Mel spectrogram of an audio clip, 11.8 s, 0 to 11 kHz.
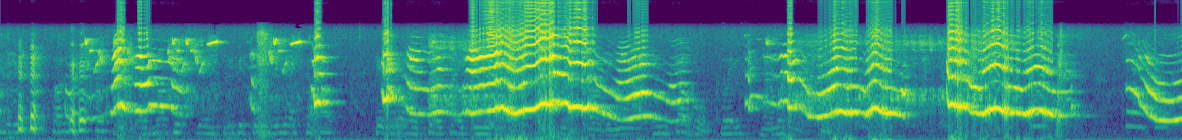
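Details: A Patterdale × Border terrier cross 'sings', howling in long, wavering, rising and falling notes with a few short yips between; it takes about 30 seconds to get going.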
